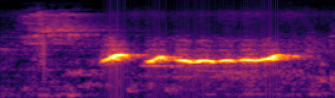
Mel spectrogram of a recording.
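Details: A pet talking hill myna, prompted by its owner to whistle, gives a clear, human-like whistle in a quiet room: a short rising note, then a long wavering tone lasting about a second.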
